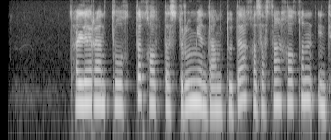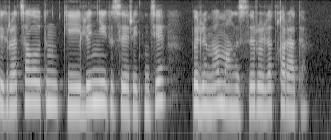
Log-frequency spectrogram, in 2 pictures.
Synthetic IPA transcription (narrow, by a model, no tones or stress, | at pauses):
t̪ʰo̞lʲːe̞ɾant̪ːəlˠəqt̪əqʰɑlˠəp̚t̪ɑst̪əɾume̞nd̪ɑmət̪ud̪ɑqʰɑzɑqst̪ɑnχɑlˠqənint̪e̞ɡɾat̪sɨjɑlˠɑwd̪əɴɡʲejlɪne̞ɡʲɪzɪɾe̞t̪ɪnd̪e̞ | b̥ɪlɪmɪmɑɴəzd̪əɾojlɑt̪̚qɑɾɑd̪ə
